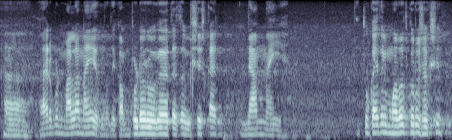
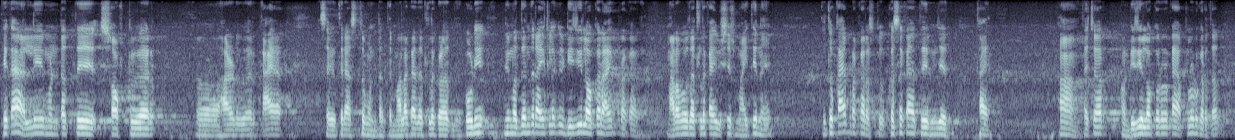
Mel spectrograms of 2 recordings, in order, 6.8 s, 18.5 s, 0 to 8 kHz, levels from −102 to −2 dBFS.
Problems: background sounds at intervals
